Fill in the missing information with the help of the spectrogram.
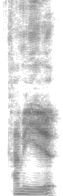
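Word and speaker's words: Kamille: Um you know, uh the protagonist name is Kami and that's how they pronounce it in Japanese based off the French name Camille.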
